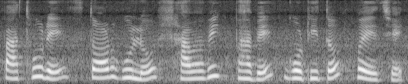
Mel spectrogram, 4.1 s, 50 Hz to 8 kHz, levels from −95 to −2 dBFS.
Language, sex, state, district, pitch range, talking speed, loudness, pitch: Bengali, female, West Bengal, Alipurduar, 250-295 Hz, 75 wpm, -15 LUFS, 270 Hz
